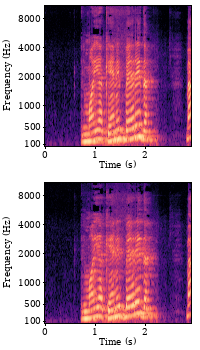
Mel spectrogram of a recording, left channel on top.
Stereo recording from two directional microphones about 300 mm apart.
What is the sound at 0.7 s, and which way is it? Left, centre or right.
Speech, left.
